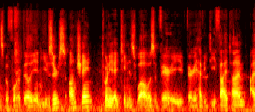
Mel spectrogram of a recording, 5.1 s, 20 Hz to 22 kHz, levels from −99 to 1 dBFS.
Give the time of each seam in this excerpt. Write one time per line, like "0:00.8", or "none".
0:02.0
